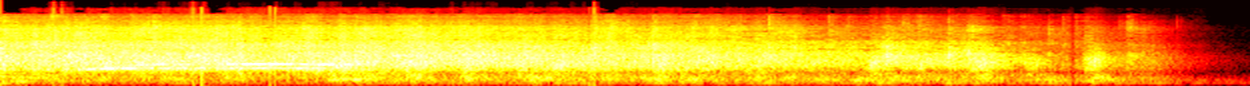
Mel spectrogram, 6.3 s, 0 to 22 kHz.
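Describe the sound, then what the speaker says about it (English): Applause for outstanding award recipients at an 8th grade graduation ceremony, a dense, steady crowd clapping that swells briefly then thins out and stops after about six seconds. "Give them one more round of applause."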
